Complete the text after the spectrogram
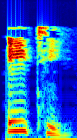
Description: （ ⦣ gh は発音しない）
